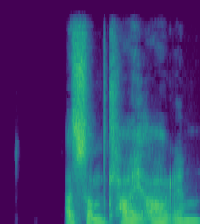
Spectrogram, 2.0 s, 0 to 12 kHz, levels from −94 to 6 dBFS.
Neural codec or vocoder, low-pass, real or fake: codec, 24 kHz, 0.9 kbps, WavTokenizer, small release; 10.8 kHz; fake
